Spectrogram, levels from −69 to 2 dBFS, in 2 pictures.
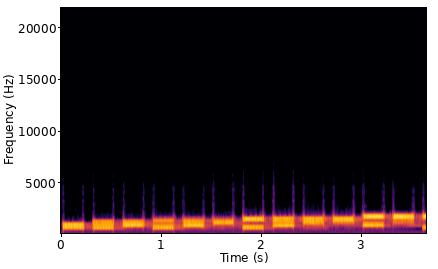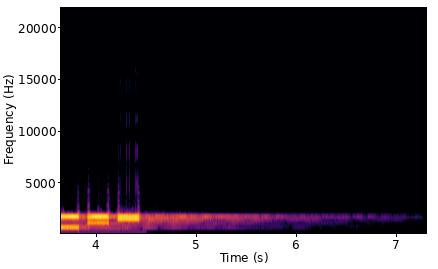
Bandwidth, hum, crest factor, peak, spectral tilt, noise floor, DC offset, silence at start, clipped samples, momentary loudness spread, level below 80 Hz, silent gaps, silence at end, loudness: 5.2 kHz; none; 14 dB; 0 dBFS; -4 dB/octave; -58 dBFS; under 0.1%; 0 s; under 0.1%; 10 LU; -58 dBFS; none; 1.95 s; -11 LUFS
